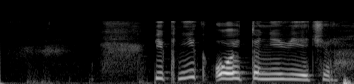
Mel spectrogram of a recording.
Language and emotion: Russian, neutral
